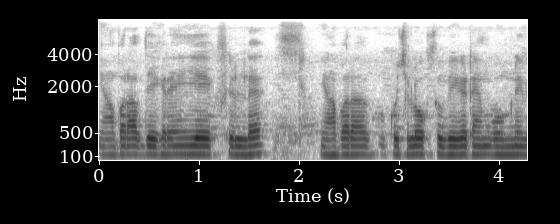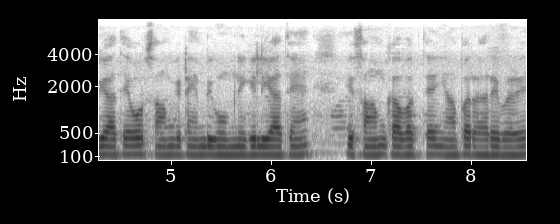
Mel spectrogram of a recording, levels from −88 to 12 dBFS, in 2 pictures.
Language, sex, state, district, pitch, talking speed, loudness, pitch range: Hindi, male, Haryana, Rohtak, 130 Hz, 280 wpm, -16 LUFS, 130-135 Hz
